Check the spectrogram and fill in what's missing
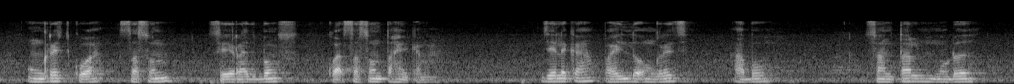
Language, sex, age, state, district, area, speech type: Santali, male, 18-30, Jharkhand, East Singhbhum, rural, spontaneous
